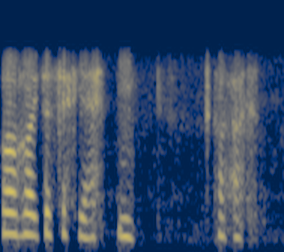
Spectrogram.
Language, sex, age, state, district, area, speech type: Manipuri, female, 30-45, Manipur, Chandel, rural, conversation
